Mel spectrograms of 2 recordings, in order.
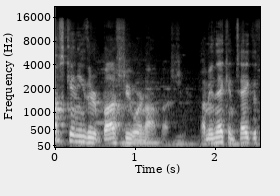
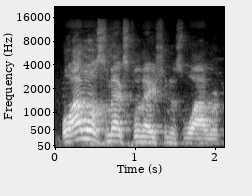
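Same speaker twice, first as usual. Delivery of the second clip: preppy college lawyer guy; 5 semitones higher, 7 dB louder than usual. Retold or imitated. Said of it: "trying to be like a preppy college lawyer guy".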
